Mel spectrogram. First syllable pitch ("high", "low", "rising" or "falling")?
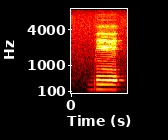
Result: high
